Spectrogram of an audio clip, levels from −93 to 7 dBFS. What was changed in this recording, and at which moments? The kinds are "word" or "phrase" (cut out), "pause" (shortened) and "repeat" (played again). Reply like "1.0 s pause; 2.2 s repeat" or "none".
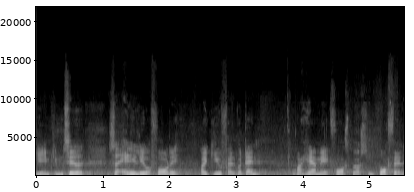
4.4 s word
